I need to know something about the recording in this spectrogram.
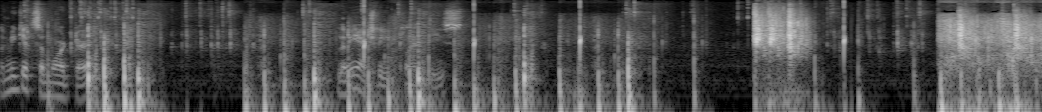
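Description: Stone blocks crack and crumble as they are broken apart.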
